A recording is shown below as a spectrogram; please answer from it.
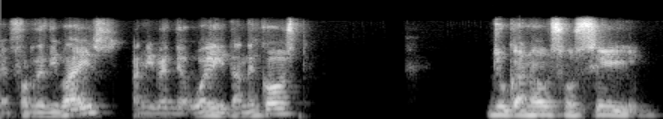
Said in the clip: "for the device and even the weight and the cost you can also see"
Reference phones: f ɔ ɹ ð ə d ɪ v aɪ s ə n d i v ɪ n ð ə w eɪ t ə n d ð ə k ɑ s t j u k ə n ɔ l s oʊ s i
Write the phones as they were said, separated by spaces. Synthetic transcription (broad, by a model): f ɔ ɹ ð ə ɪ b aɪ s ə n i b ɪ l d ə w eɪ t ə n d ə k ɑ s t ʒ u k ə n ɔ l s oʊ s i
